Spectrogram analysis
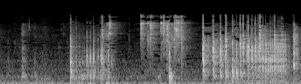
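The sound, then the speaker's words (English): Dice clatter and tumble across a hard table surface in a rapid burst of clicks and rattles during a game's attack roll, loud, settling after about three seconds with no talking; the roll comes up 20. “Yeah, that's an unnatural 20. I got him that time.”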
